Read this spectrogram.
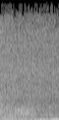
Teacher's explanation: P and B are bilabial stops. Bilabial stops, where the air is blocked by both lips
